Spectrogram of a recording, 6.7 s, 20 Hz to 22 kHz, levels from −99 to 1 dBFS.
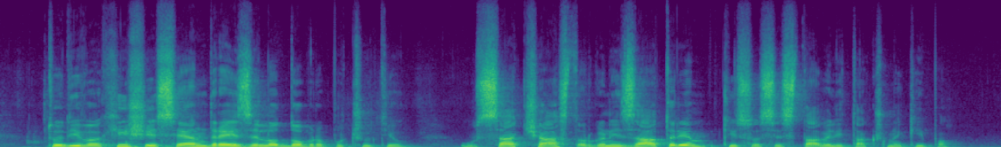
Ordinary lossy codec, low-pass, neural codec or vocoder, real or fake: none; none; none; real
